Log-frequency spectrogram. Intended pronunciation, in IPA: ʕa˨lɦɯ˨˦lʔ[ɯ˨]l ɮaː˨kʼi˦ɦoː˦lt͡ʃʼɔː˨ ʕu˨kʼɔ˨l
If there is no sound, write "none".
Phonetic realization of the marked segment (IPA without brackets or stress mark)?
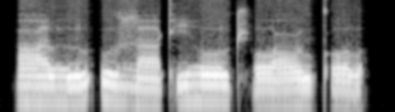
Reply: u˨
